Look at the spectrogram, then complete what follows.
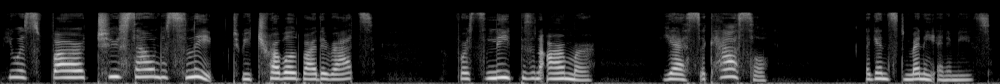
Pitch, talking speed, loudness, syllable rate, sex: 265 Hz, 125 wpm, -18 LUFS, 4.3 syllables/s, female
